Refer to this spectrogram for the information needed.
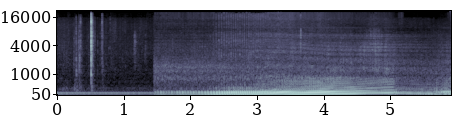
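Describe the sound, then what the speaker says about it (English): A modified Mazda NC Miata cranks and fires up after a key jingle, its engine rising to a loud rev and then settling into a rough, throaty idle, close by with no talk. "Start up the Miata. Not stock, by the way."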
